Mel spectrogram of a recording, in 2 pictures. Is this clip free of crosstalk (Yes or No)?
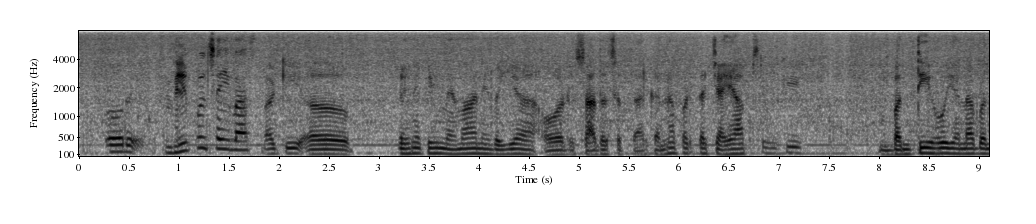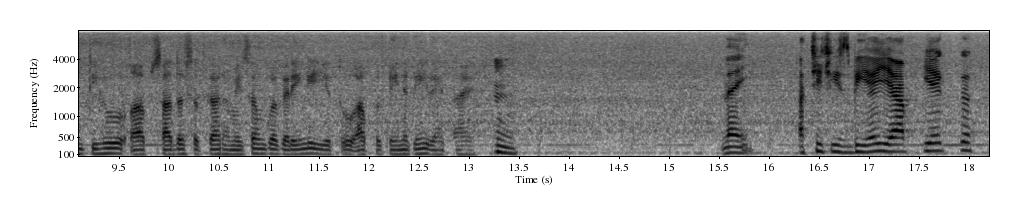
Yes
